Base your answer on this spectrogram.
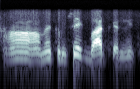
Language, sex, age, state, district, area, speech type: Hindi, male, 60+, Uttar Pradesh, Sonbhadra, rural, conversation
